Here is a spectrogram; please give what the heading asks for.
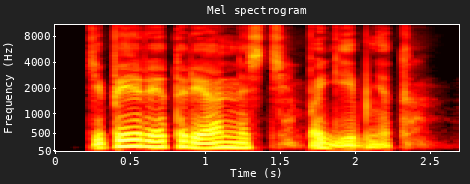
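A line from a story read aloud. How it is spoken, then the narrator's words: Sad cyborg. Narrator (Russian): грустно сказал киборг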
